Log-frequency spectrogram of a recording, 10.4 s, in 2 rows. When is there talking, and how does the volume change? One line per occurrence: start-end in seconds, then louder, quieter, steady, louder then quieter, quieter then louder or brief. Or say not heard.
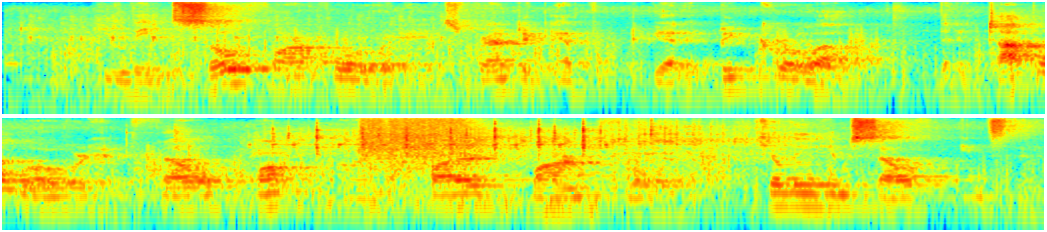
0.5-10.3 steady.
